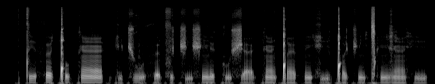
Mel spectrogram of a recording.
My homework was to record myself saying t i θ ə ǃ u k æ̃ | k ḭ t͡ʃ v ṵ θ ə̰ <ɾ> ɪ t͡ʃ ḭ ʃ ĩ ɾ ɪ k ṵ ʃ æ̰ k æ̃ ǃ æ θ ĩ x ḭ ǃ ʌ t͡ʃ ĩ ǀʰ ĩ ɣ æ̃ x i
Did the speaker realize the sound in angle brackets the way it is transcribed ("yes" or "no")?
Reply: no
